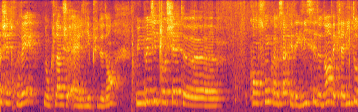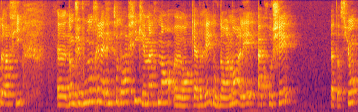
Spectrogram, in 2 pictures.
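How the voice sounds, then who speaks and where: A young woman chatting casually in a vlog, showing things to the camera with many fillers and restarts. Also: on the high side. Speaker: vlogger. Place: room at home. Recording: echoey room with faint noise.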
